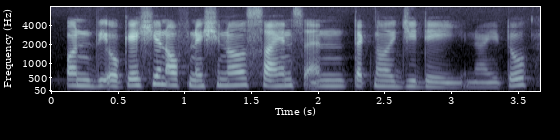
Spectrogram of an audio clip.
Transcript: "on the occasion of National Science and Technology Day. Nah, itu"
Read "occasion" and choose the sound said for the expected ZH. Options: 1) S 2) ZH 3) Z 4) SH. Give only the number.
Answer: 4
